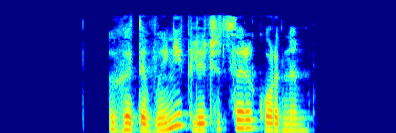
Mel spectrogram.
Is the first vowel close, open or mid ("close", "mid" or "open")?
mid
